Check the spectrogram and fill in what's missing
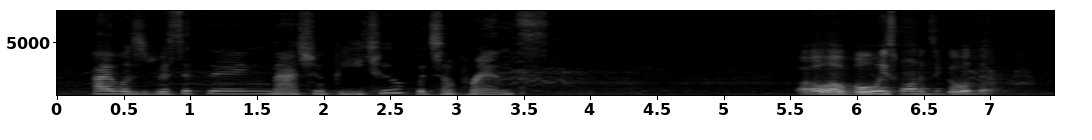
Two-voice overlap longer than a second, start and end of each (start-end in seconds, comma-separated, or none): none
